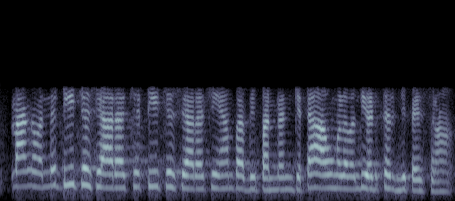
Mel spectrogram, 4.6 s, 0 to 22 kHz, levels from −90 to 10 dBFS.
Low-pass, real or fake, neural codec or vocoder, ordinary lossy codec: 3.6 kHz; real; none; none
